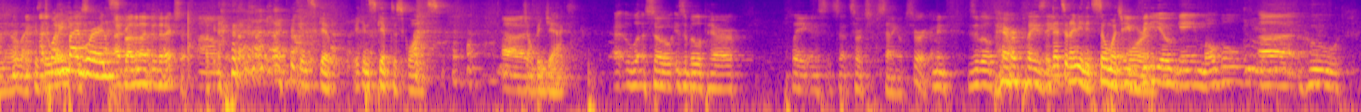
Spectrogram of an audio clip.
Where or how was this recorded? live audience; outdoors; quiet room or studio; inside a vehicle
live audience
